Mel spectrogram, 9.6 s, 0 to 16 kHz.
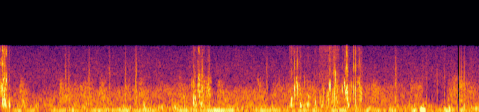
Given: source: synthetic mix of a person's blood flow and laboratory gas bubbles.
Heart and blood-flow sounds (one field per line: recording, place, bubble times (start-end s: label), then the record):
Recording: Doppler ultrasound of blood flow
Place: subclavian vein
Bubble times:
0.00-0.24 s: bubbles
3.82-4.24 s: bubbles
5.78-6.23 s: bubbles
6.27-6.35 s: bubbles
6.38-6.79 s: bubbles
6.81-7.26 s: bubbles
From the record:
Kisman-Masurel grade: 222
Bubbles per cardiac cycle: several, 3 to 8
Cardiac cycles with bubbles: 10 to 50%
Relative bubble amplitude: moderate (0.250 to 0.450)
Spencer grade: 2 (many but less than half of the cardiac periods contain bubble signals, singularly or in groups)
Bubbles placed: anywhere in the cardiac cycle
